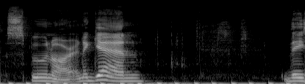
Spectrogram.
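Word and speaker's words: Spoonar: he says it twice spoon r s p o o n a r spelled with an a right yes so not Spooner but spoon R Street okay the city's Liverpool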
